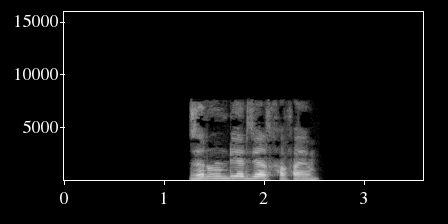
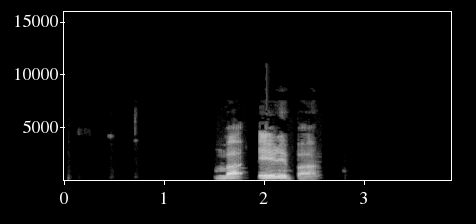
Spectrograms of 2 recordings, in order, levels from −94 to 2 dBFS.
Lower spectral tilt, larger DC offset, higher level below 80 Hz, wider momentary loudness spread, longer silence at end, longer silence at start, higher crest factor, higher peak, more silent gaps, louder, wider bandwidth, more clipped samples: about the same, -5 dB/octave vs -5.5 dB/octave; neither; second, -70 dBFS vs -64 dBFS; about the same, 10 LU vs 11 LU; second, 1.05 s vs 1.35 s; second, 1.25 s vs 1.5 s; about the same, 20 dB vs 22 dB; second, -8 dBFS vs -4 dBFS; second, none vs 1.86-1.93 s; second, -24 LUFS vs -20 LUFS; about the same, 8 kHz vs 7.4 kHz; neither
